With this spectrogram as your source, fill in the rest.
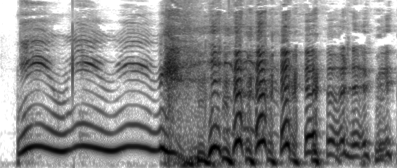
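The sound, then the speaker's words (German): A voice imitates the siren of a motorhome alarm system with a steady, wavering high wail for about a second, then breaks into a run of bouncy giggling laughter. “Ich wollte dich fragen, äh, weißt du eigentlich, wie die Sirene von Alarmanlage klingt?”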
